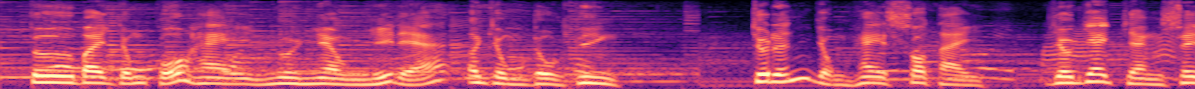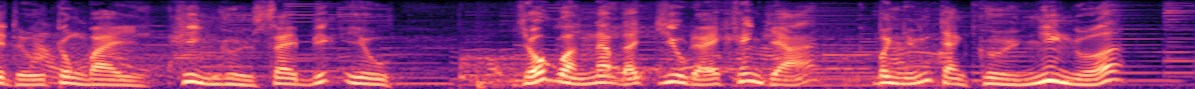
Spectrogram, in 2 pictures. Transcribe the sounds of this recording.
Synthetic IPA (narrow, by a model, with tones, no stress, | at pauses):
t̪ɨ˨˩ɓaː˨˩jzɔ̰˧˨wŋ͡mko˨˦ɦaː˧jŋɨ˨˩əjŋɛ˨˩wŋḭ˧˥ɗɛ̰˧˥ʔəː˧˩zə˨˩wŋ͡mɗə˨˩wt̪i˧ən | t͡ɕɔ˧ɗe˨˦nzə̰˧˨wŋ͡mɦaː˧jsɔ˧t̪aː˨˩jzɔ˨˩wzaː˧jt͡ɕaː˨˩ŋsɛ˧t̪ɨ̰˧˨wt͡ɕɔ˧wŋ͡mɓaː˨˩jxi˧ŋɨ˨˩əjsɛ˧ɓi˦˥t̚ʔi˧əw | zɔ˨˦kwaː˨˩ŋnaː˧mɗa̰ː˧˥t͡ɕi˧əwɗa̰ː˧˨jxaː˨˦ŋza̰ː˧˥vaː˨˩ɲɨ̰˧˥ŋt͡ɕa̰ː˧˨ŋkɨ˨˩əjŋi˧ŋɨ̰˧˥ə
